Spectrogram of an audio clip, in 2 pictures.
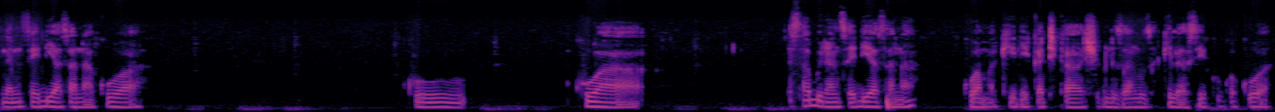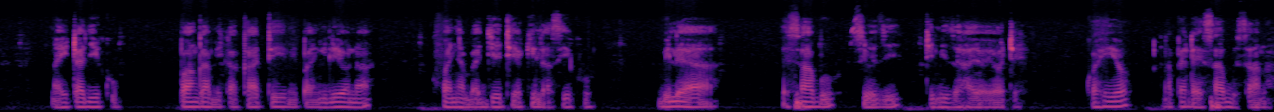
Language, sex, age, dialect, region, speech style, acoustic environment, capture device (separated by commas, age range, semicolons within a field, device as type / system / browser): Swahili, male, 18-24, Kenya - Nairobi Sheng-influenced, Kenya, relaxed, silence, mobile / Linux / Chrome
